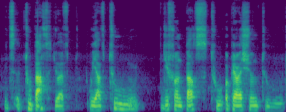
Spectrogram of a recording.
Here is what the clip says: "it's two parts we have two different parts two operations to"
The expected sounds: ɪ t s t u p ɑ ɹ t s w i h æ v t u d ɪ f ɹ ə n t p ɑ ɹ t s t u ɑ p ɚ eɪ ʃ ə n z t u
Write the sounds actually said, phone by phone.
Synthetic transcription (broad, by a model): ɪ t s t u p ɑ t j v w i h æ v t u d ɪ f ɹ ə n t p ɑ ɹ t s t u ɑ p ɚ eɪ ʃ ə n t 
